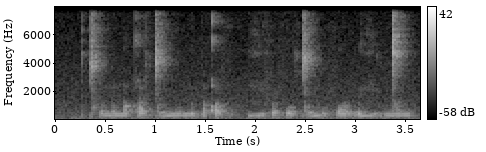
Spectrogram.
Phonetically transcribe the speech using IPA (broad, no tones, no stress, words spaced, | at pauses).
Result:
ǀʰononʌqʼiv ɡ͡ǀɵ vu ŋœbʲɵqʼuf | vʲœfœ fo ɡ͡ǀœmu fɔ rovʲurŋ͡ǀʌn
